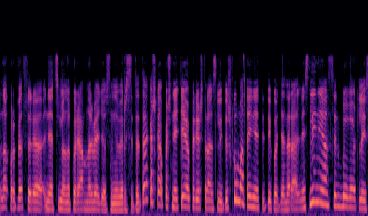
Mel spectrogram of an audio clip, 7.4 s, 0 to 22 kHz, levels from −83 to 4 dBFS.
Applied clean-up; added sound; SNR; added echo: neural diffusion model UNIVERSE++.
